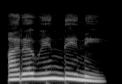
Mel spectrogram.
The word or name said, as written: ಅರವಿಂದಿನಿ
